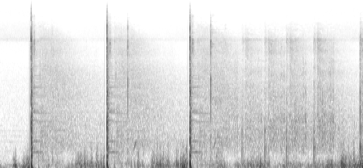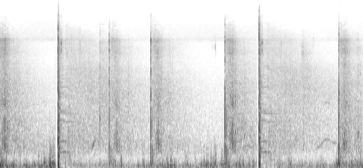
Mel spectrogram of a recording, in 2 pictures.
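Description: Gunshots from other shooters on the range, about ten sharp cracks at irregular intervals, each with a trailing echo.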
